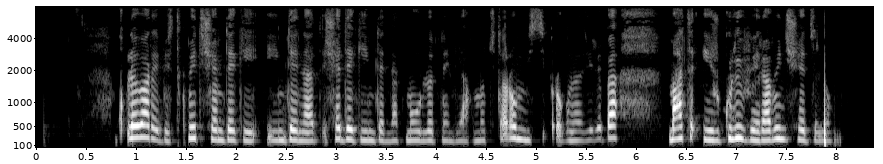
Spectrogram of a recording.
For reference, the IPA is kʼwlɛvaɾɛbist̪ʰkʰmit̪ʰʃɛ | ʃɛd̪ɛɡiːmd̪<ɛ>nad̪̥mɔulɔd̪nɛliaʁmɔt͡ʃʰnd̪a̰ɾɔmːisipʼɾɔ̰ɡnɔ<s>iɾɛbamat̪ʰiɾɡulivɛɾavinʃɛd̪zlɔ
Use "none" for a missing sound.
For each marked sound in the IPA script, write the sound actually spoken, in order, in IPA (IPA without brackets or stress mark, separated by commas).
ɛ, z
